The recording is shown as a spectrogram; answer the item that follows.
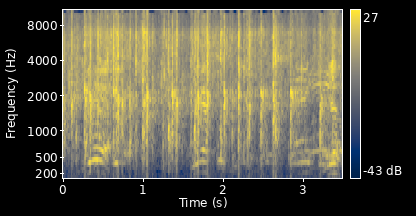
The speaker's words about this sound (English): Go ahead and give God a hand clap of yes.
